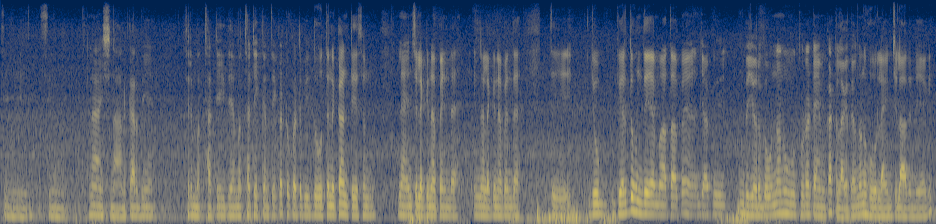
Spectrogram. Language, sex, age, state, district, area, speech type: Punjabi, male, 30-45, Punjab, Bathinda, rural, spontaneous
